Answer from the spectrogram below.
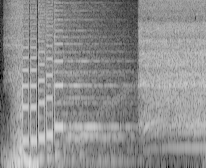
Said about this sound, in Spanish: Que el taladro no te intimide.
